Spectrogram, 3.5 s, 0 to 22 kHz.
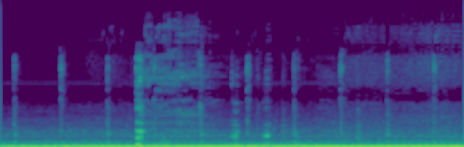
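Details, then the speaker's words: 2012 Toyota 4Runner with a deep, uneven exhaust rumble and loose puffing that had been getting louder; owner suspects the gasket where two exhaust pipes connect is leaking and plans to replace it. "That's pretty loud. So I had been noticing the exhaust get slightly louder, and I figured this was coming. I believe it's the there's like a gasket between two of the exhaust pipes where they connect, and I've heard that's pretty common."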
